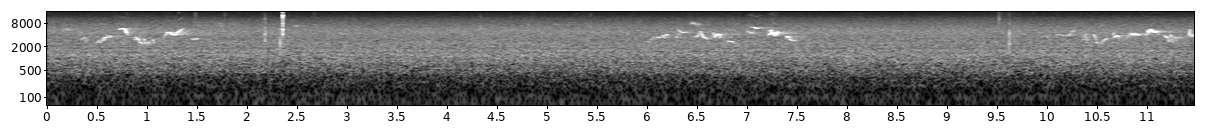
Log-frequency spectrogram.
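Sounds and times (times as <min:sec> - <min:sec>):
river rushing: 0:00.0 - 0:11.4
faint clicks: 0:02.1 - 0:02.5, 0:09.5 - 0:09.8.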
